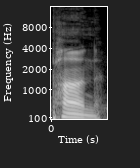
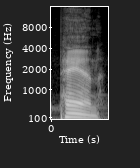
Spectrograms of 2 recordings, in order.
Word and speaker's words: pain: Pronounced not like the English word pain, like hurt. It's more like the English word pan. Pan.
